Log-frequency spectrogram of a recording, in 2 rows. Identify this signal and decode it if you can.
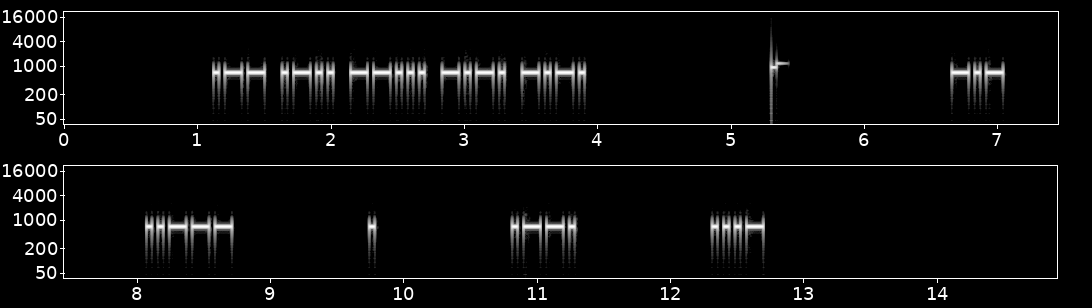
Morse code, heard as a keyed tone, about 28 wpm, spaced as for 12 wpm, 700 Hz. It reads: WL7CC K2EPV
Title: USA Call Signs - 8x Character Spacing - 28wpm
